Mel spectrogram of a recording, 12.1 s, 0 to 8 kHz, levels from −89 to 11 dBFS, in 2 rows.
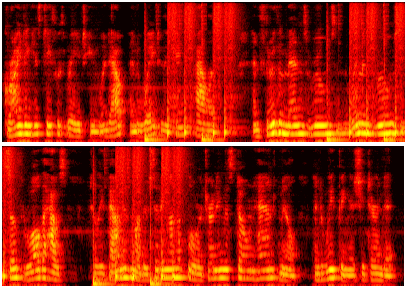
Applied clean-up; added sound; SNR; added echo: none; Drum kit; 5 dB; reverberation time 0.2 s.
